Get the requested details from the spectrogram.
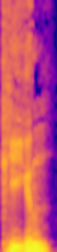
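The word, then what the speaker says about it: Keoghan: starring Barry Keegan and it is pronounced Keegan um Jacob El elordi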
